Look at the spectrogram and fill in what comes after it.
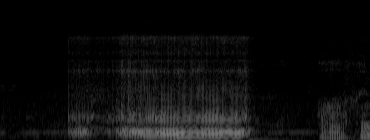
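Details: Small female dog during an early evening nap: a long, wavering, slightly tonal snore, then a shorter one starting; snoring.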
